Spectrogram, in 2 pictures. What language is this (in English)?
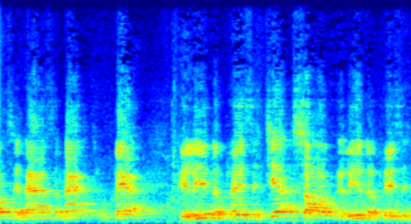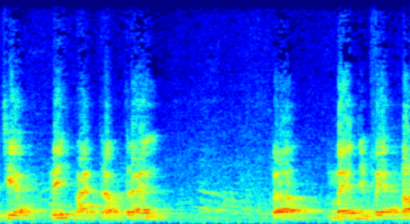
Vietnamese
